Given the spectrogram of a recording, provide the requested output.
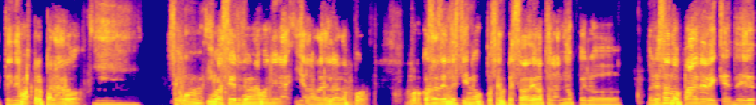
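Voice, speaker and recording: Male podcast host, a bit high-pitched, bright tone, rambling, faint noise behind. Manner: rambling, chatty, many filler words. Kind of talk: casual interview chat.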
